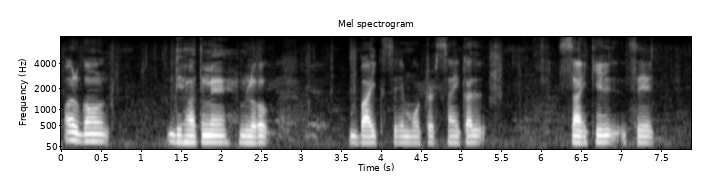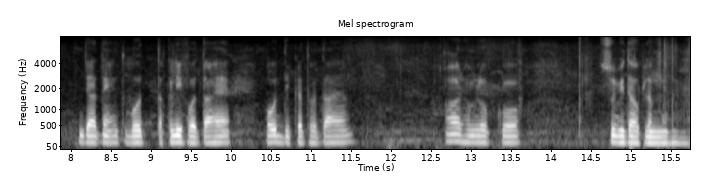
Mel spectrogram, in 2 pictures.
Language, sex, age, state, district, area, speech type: Urdu, male, 18-30, Bihar, Supaul, rural, spontaneous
